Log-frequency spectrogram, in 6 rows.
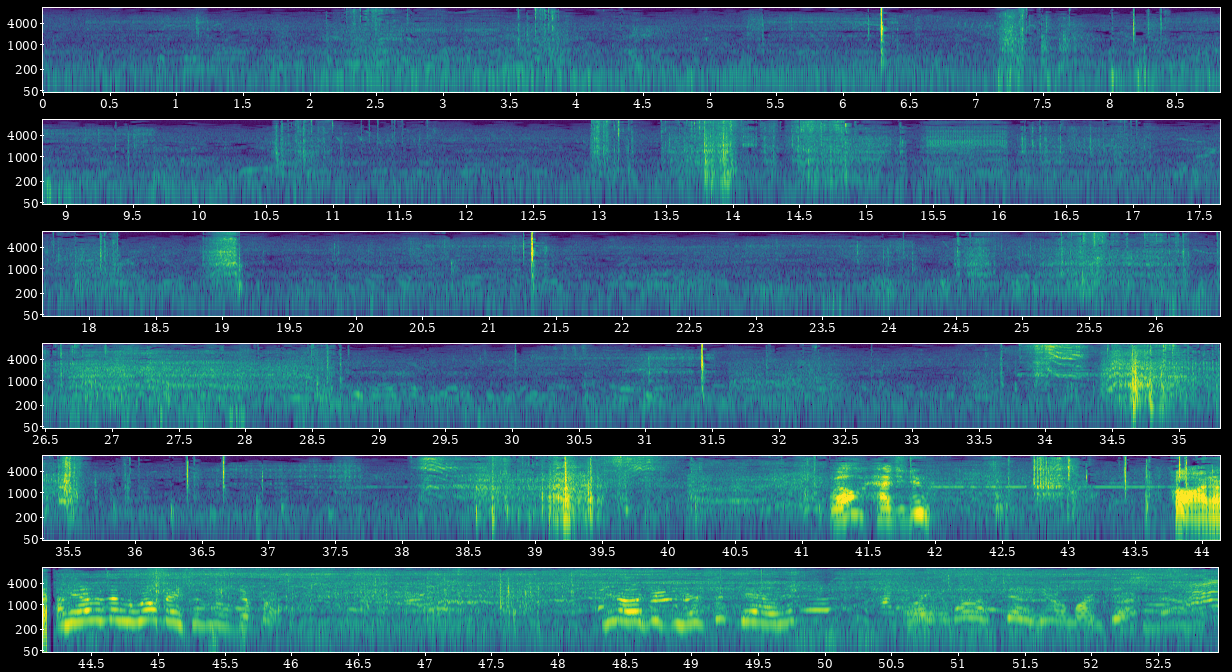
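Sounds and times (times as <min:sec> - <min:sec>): toy car motor whirring: 0:12.9 - 0:19.4, 0:22.8 - 0:28.8, 0:33.4 - 0:52.9
tyres scraping on stone: 0:37.0 - 0:41.3.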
